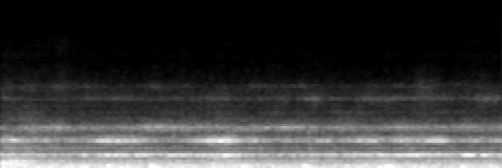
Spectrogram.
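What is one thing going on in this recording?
A motor whines steadily inside the train cab.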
